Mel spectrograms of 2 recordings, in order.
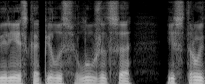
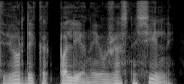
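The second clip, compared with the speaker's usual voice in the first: ordinary delivery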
